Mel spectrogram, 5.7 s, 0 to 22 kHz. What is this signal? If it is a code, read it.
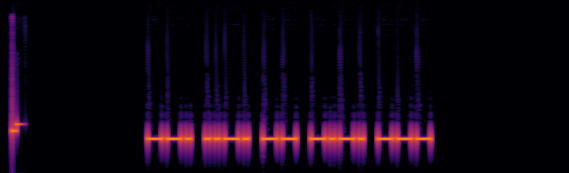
Morse code, heard as a keyed tone, about 25 wpm, 700 Hz. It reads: GFMCO
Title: Code Groups - 5 Letters - 25wpm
